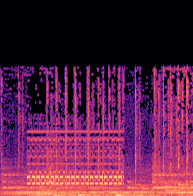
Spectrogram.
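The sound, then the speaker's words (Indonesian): An office telephone rings with an electronic warbling tone in rapid, repeated pulses, steady and fairly loud, pausing briefly before the ring pattern resumes. “Tak lama kemudian, telepon kantor berdering.”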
